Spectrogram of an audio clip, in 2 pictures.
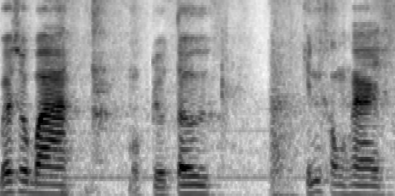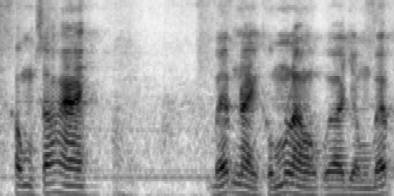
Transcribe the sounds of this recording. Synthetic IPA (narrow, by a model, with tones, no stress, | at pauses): ɓe˨˦˥so˨˦ɓaː˧mo̰˨˩t̚t͡ɕḭ˧˨wt̪ɨ˧ | t͡ɕi˨˦nxə˧wŋ͡mɦaː˧jxə˧wŋ͡msaː˨˦wɦaː˧j | ɓe˦˥p̚na˨˩jkʊ̰˧˥ŋ͡mlaː˨˩mo˨˩t̚zɔ˧zə˨˩wŋ͡mɓe˦˥p̚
